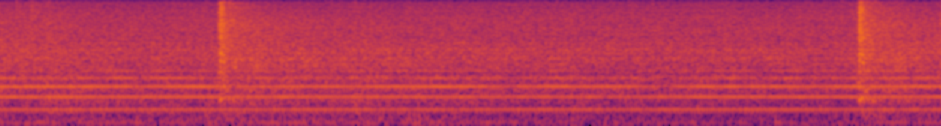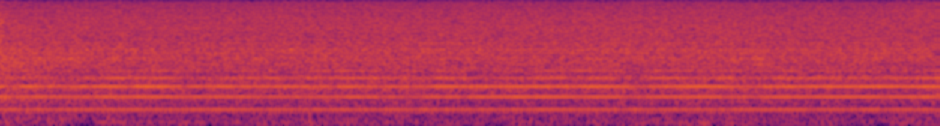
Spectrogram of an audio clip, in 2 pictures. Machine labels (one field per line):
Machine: fan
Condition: normal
